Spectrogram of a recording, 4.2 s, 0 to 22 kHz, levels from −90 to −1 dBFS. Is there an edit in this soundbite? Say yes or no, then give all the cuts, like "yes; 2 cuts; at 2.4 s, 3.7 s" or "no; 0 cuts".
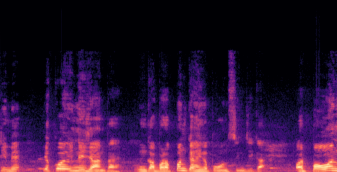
yes; 1 cut; at 1.8 s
